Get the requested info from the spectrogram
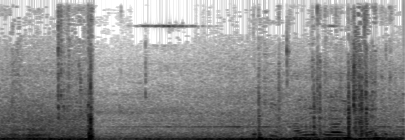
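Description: Steady low rumble of a car's engine and road noise heard inside the cabin, with one sharp click about a second in and faint talking in the second half.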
